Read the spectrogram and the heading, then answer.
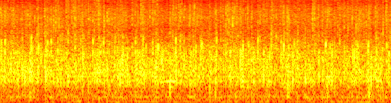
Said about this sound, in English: Again, you heard the applause. This is a religious audience. That speech was literally at the Museum of the Bible.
